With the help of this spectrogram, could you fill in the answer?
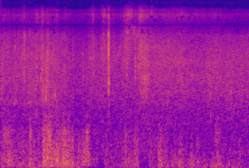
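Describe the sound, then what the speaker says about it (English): Strong wind roars over the microphone while bass fishing from a boat, a steady loud gusting rumble with surging peaks, heard alone. "The wind took that wherever it wanted to go."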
